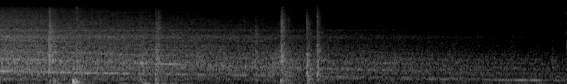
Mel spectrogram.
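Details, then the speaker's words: HP DL380 G7 server with two of six fans removed for a worst-case demo: loud steady rushing roar with high whine slowly easing; remaining four fans race at full speed to cover the missing ones. "as you can hear it gets very loud when it wants to"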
